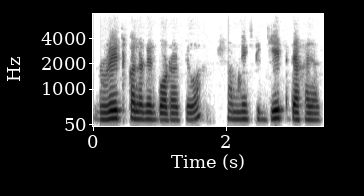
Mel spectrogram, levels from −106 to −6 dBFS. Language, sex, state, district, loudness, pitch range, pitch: Bengali, female, West Bengal, Jalpaiguri, -18 LUFS, 180-210 Hz, 195 Hz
